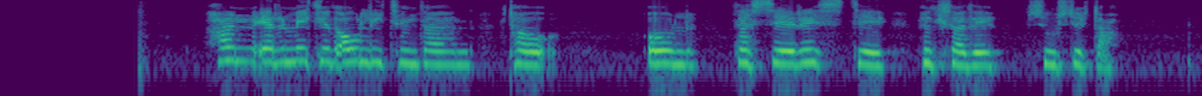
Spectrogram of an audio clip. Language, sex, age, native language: Icelandic, female, 12, Icelandic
